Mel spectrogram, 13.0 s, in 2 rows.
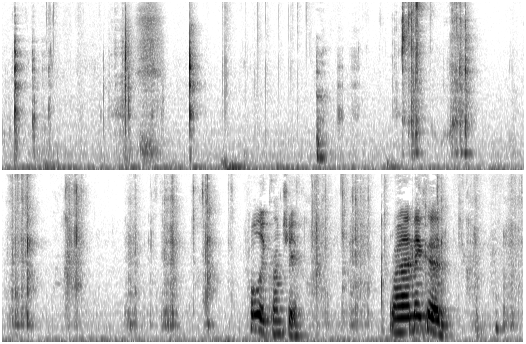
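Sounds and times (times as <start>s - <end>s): crunchy chewing of bacon: 4.8s - 9.6s, 10.2s - 13.0s.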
